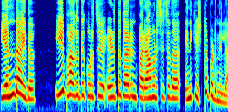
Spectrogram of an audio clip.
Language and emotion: Malayalam, angry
